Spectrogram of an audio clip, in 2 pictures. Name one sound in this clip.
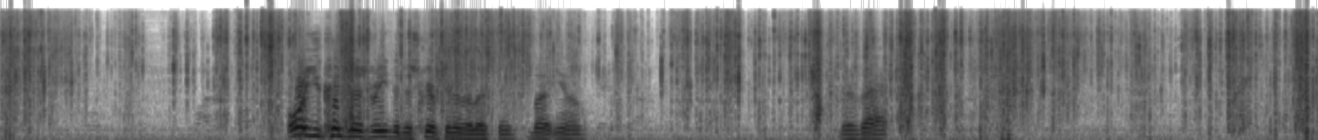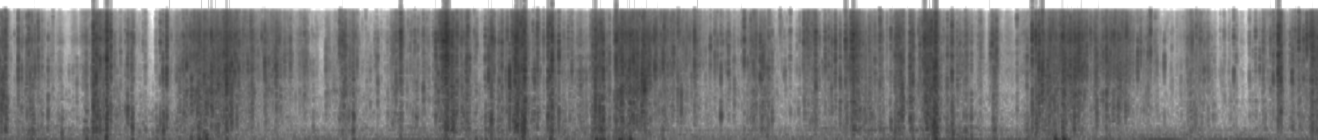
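Foil card packs crinkle and rustle as they are torn open.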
